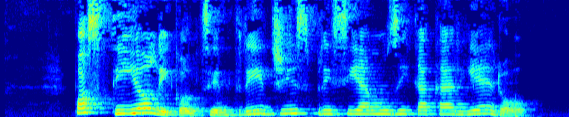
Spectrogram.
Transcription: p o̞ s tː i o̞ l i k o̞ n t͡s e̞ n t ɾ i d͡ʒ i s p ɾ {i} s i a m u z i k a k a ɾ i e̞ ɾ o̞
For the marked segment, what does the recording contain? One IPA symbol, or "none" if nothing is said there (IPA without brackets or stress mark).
i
